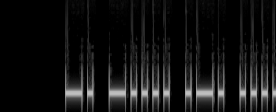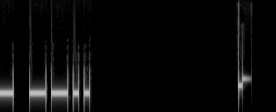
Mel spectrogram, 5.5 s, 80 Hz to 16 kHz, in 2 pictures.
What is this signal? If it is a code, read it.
Morse code, heard as a keyed tone, about 22 wpm, 700 Hz. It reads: N6RVZ
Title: USA Call Signs Repeated 3x 22wpm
